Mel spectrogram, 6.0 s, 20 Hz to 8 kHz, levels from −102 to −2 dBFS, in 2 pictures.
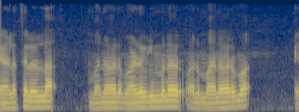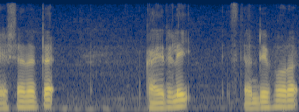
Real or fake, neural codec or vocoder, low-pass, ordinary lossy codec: real; none; 7.2 kHz; none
